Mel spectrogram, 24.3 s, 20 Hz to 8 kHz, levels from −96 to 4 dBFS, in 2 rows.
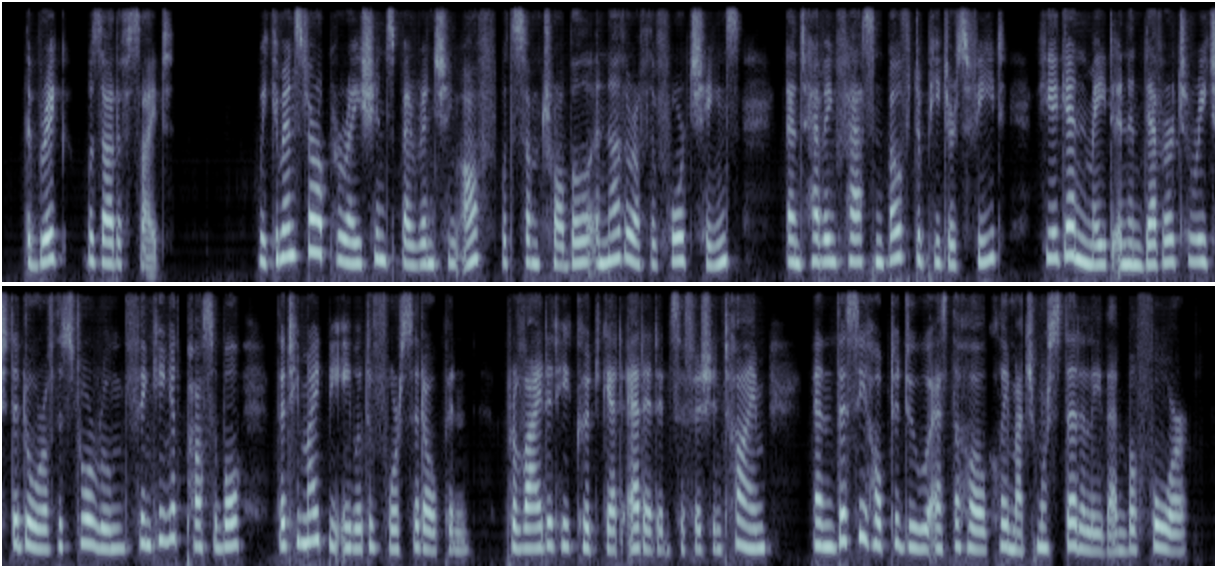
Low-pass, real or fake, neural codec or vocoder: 7.2 kHz; fake; codec, 16 kHz, 2 kbps, X-Codec, HuBERT features, trained on LibriSpeech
